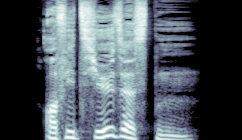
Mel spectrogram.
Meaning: 1. superlative degree of offiziös 2. inflection of offiziös: strong genitive masculine/neuter singular superlative degree
- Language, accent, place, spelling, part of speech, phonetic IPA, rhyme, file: German, Germany, Berlin, offiziösesten, adjective, [ɔfiˈt͡si̯øːzəstn̩], -øːzəstn̩, De-offiziösesten.ogg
